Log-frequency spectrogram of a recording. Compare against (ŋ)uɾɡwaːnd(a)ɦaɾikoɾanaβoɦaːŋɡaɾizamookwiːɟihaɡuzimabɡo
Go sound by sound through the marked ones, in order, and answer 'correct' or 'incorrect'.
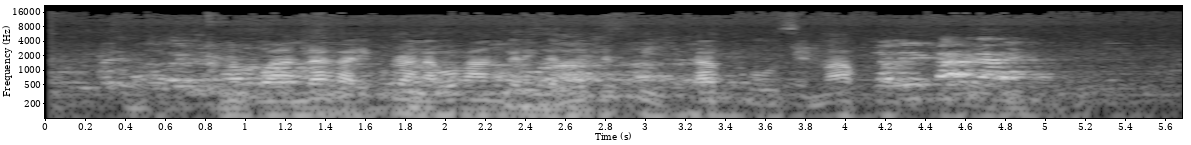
incorrect: m, correct

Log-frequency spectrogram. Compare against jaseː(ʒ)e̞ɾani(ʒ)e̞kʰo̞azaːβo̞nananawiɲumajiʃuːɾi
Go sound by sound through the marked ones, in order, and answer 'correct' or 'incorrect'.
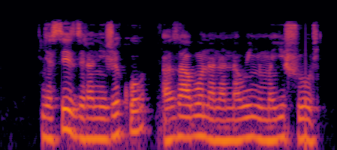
incorrect: z, correct

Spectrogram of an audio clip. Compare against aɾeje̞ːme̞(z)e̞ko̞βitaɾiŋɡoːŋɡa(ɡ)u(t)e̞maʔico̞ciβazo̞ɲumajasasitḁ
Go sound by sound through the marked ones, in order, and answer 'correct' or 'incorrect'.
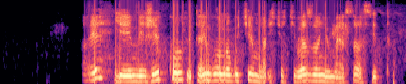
incorrect: ʒ, correct, incorrect: c

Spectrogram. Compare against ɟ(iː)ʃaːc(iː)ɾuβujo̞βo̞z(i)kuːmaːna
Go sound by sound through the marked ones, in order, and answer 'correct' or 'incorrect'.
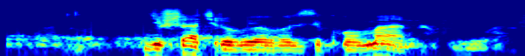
incorrect: i, incorrect: i, correct

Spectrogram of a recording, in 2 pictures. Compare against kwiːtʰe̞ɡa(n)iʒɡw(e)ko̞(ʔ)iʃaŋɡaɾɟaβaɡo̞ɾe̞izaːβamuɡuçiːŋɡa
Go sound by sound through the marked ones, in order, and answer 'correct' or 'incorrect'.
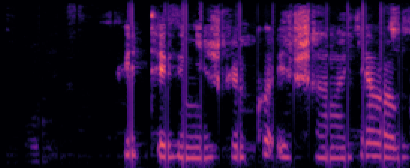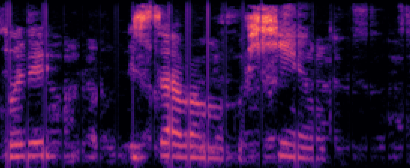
incorrect: ɲ, correct, correct

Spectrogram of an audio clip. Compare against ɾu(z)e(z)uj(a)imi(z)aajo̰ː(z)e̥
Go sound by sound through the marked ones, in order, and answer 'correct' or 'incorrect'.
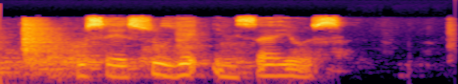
incorrect: s, incorrect: s, incorrect: e, incorrect: s, incorrect: s

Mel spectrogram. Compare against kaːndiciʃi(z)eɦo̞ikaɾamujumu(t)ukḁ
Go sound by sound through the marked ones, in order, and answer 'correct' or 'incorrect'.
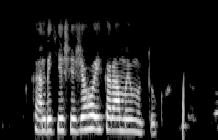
incorrect: ʒ, correct

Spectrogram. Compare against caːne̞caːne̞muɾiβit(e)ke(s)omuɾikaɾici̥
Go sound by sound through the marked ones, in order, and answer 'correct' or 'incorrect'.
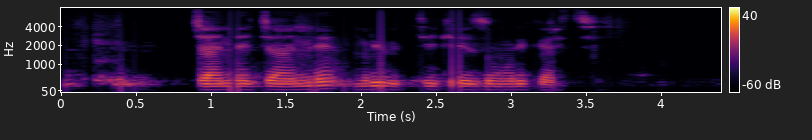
incorrect: i, incorrect: z

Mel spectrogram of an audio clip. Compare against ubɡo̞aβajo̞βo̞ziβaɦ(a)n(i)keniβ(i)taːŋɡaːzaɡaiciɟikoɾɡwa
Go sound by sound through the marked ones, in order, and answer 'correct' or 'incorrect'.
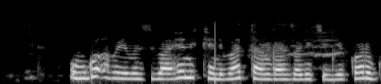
incorrect: e, correct, incorrect: a

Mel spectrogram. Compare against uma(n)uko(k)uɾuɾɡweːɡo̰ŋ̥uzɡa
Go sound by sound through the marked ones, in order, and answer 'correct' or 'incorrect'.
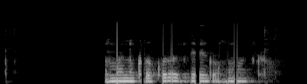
correct, correct

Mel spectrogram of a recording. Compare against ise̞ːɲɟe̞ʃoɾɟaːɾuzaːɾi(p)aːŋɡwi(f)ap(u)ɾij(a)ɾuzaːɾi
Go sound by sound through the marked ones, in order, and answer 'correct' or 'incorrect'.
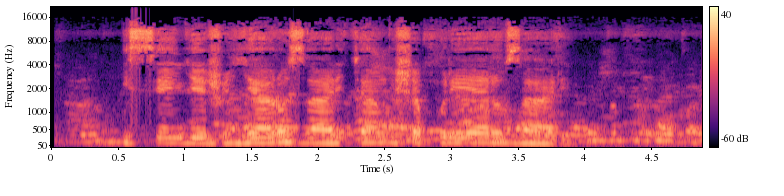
incorrect: c, incorrect: ʃ, correct, correct

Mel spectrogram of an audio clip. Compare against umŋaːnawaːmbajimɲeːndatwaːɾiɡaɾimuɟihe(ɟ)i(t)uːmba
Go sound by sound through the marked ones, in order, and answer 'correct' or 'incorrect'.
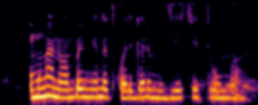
incorrect: c, correct

